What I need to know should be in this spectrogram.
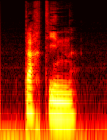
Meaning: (noun) 1. tartine (a slice of bread topped with sweet or savoury spreadable food such as butter, jam, honey, cream, or sauce) 2. a screed, a ream
- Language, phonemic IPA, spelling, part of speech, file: French, /taʁ.tin/, tartine, noun / verb, Fr-tartine.ogg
